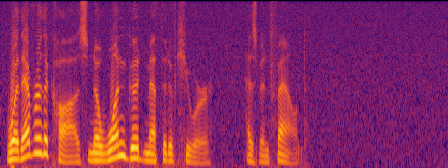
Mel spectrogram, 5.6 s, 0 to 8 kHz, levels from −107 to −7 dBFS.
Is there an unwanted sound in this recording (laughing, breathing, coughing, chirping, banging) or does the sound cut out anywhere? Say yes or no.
no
